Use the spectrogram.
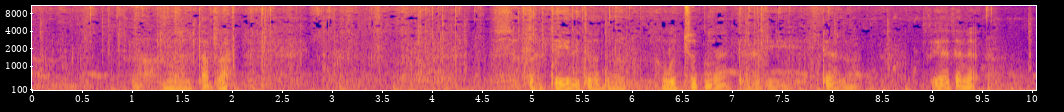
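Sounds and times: plastic bag rustling: 0.0s - 9.5s.

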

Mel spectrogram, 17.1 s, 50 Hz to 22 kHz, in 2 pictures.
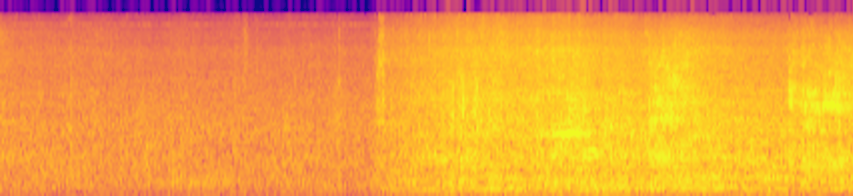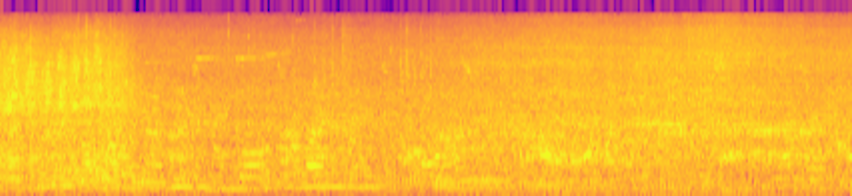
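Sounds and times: vehicles passing close by: 3.7s - 17.0s.

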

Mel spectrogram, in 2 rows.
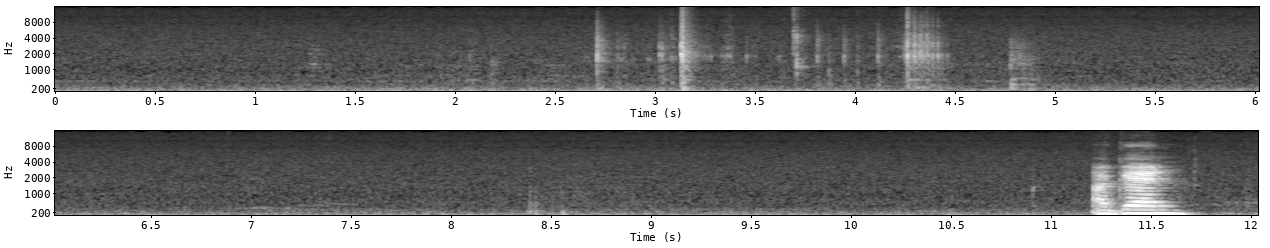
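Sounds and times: small objects clicking: 2.7s - 4.5s.

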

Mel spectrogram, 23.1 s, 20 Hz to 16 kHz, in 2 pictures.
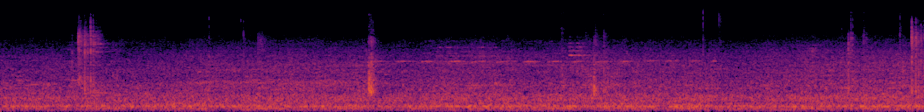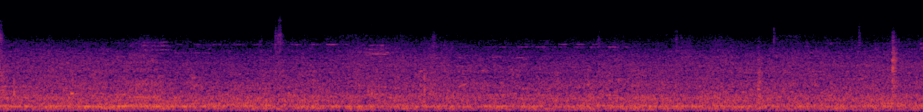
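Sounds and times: plastic bricks clicking: 0.9s - 1.4s, 10.6s - 11.7s.

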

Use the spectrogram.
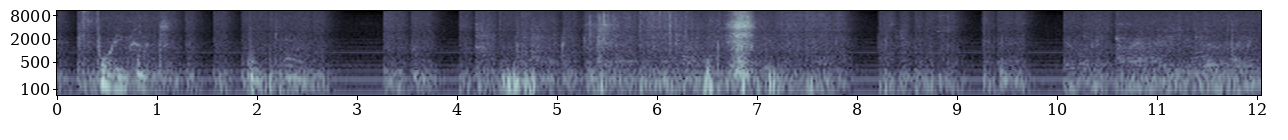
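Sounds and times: murmur of people talking: 5.3s - 7.2s.

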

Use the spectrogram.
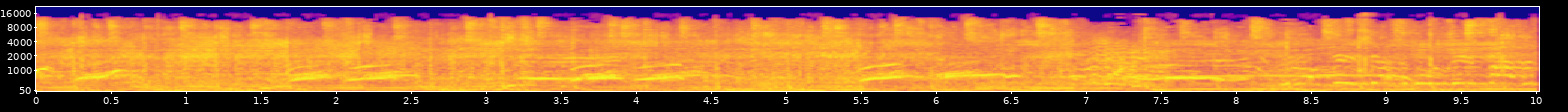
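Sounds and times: loud live music: 0.0s - 10.0s.

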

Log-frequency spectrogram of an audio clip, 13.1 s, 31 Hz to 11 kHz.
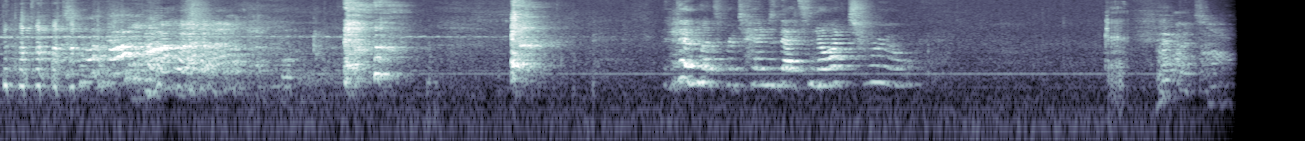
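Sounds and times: person laughing: 0.0s - 2.8s.

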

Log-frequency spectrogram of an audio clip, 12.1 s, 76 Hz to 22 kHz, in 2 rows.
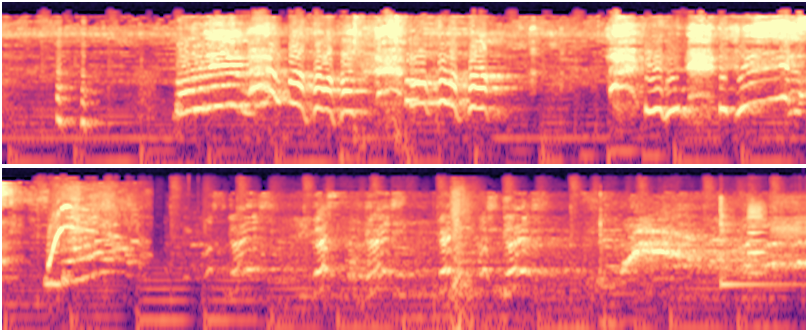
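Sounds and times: background music: 0.0s - 12.0s
high-pitched laughing: 0.4s - 7.0s.

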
